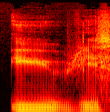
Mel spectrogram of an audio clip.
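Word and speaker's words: ὕβρις: Que en realidad se pronuncia como ibris, así como una entre I y U, que es el pecado griego principal.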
